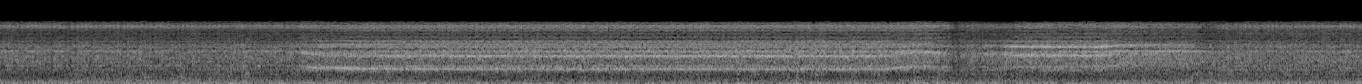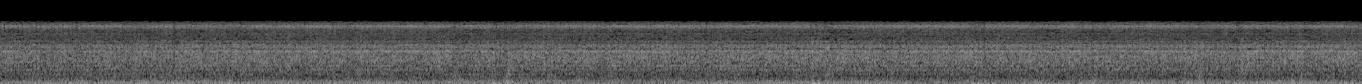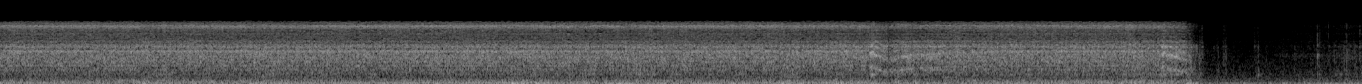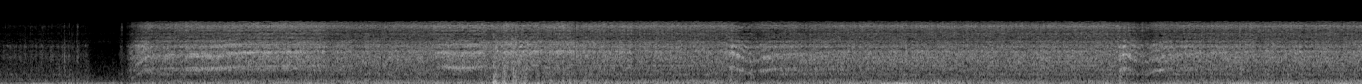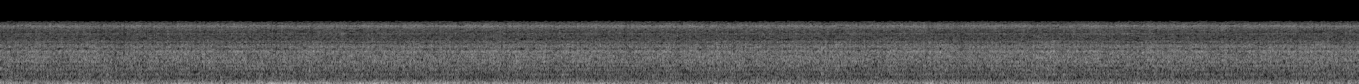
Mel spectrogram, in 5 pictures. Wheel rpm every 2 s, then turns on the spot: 230, 220, 210, 210, 210, 220, 240, 230, 230, 230, 230, 230, 240, 230, 230, 230, 230, 230, 220, 110, 20, 180, 230, 230, 210, 230, 200, 230, 230, 230, 230, 230, 230, 230.
none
